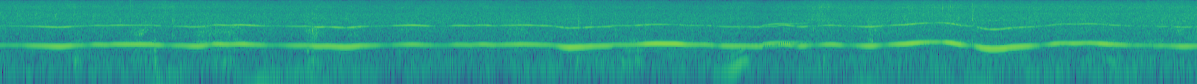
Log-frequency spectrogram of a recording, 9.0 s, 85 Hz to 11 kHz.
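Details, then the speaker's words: Minelab GPX6000 metal detector in noisy Warwick goldfield ground, switched from Difficult to Normal ground type, sensitivity 9, after ground balance: wavering high threshold tone over faint hum; ground noise from wrong ground type setting. "the problem is you don't know what's a noise and this is the problem with normal g"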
